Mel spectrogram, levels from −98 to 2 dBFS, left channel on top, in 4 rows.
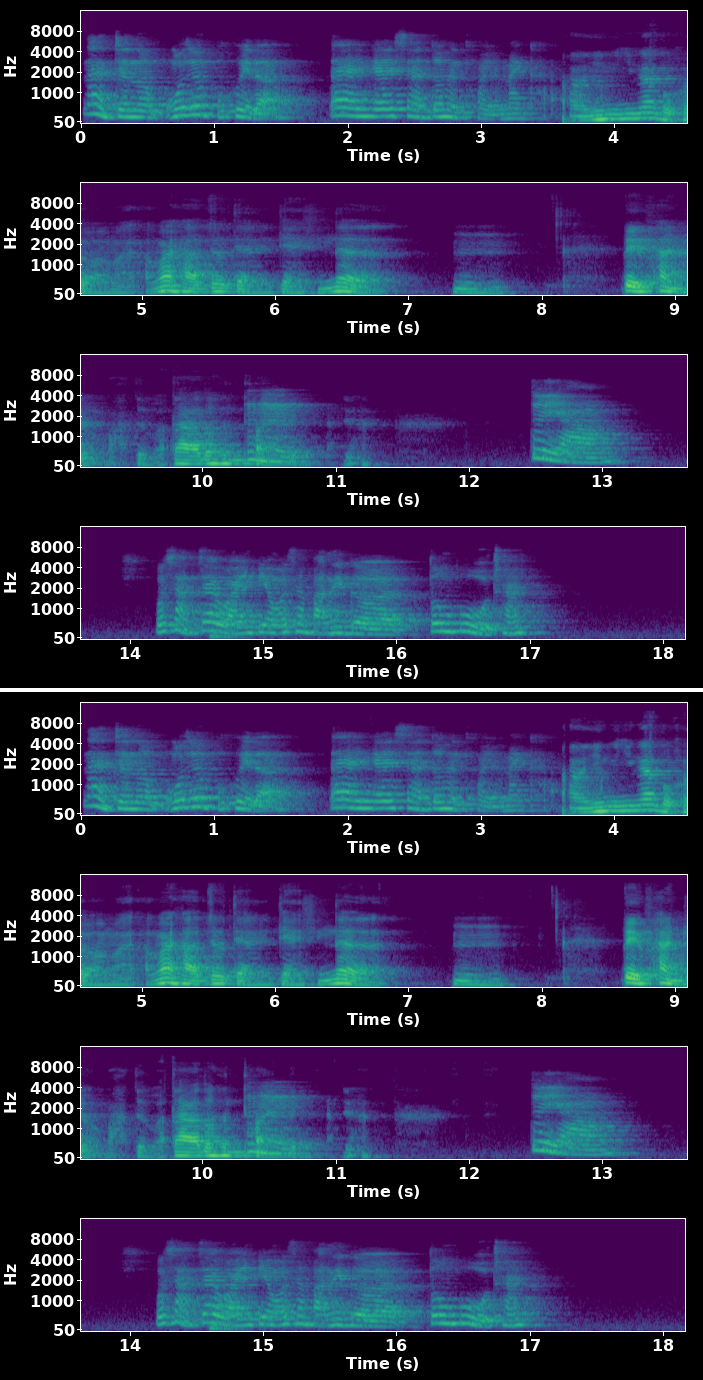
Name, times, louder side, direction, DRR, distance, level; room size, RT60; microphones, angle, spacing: voice 1, 0.0-1.6 1.9-3.5 10.3-10.8 12.5-13.1 14.2-17.0, equal, 10° left, 1 dB, 2.7 m, -37 dB
voice 2, 3.7-6.8 7.3-7.7 8.6-10.5 11.1-11.2, right 2 dB, 40° right, 9 dB, 0.9 m, -31 dB
24.0 x 12.5 x 4.1 m, 0.65 s
head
